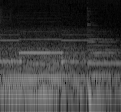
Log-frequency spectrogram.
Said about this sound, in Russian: и пока она едет в нашу сторону, звук кажется выше. Как только машина проезжает – волны звука становятся длиннее, и нам кажется, что звук стал ниже. А тем, кто едет в машине, те уверены, что у них сирена работает нормально и звук не поменялся вообще.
